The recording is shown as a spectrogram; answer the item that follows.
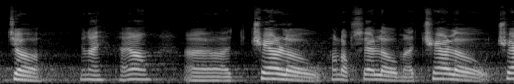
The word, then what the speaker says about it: cello: Rồi câu số cái cách thứ tư đó là chữ cờ đọc là chờ như này, thấy không? Cello không đọc cello mà cello.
